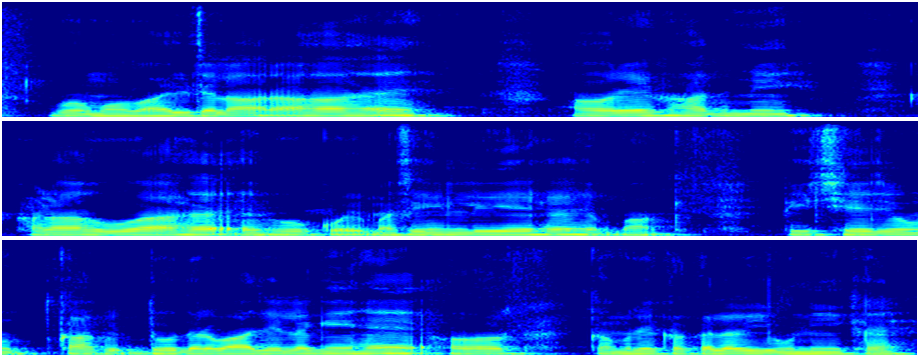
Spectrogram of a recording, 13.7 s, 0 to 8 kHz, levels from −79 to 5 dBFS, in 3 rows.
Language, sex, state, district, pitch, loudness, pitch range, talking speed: Hindi, male, Bihar, Gopalganj, 120 Hz, -31 LUFS, 115-125 Hz, 130 wpm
